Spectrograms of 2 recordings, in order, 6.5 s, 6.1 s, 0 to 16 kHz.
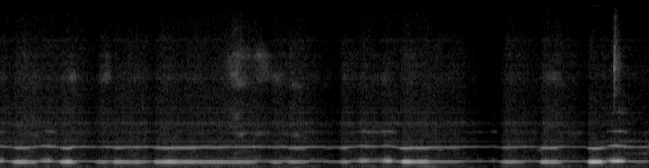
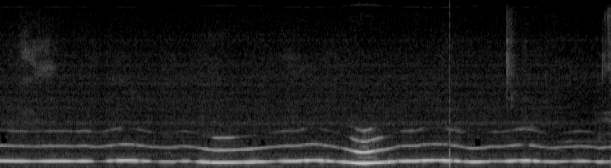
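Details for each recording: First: Minelab GPX-4500 metal detector, reported to go crazy when warm, on antiphase coils in mono mode, parts heat-tested one by one (damping MOSFET just heated): clean steady mid-pitched threshold hum, soft pulses, pitch held; normal, fault not here. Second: Minelab GPX-4500 metal detector with ghosting, input stage of the board heated with a hot air gun at about 110 °C: steady mid-pitched threshold hum drifting and dipping in pitch with brief sharper swoops, an unstable threshold.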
